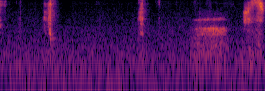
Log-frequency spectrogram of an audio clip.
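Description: Scissors snipping the yarn of a striped pom pom during trimming, a few separate crisp cuts spaced apart with a brief rustle of yarn between, close and clear in a quiet room with no talking.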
